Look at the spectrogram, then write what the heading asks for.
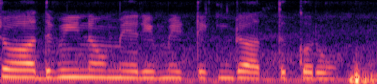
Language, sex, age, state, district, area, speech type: Punjabi, female, 18-30, Punjab, Bathinda, rural, read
